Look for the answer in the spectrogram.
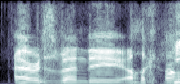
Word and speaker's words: Arizmendi Alcantara: He used to get shit for the way he pronounced Arizmendi Alcantara's name. And he's like, who I asked? I asked him. – Arizmendi Alcantara. – He told me how to say his name. So stop complaining because I'm saying it the way he told me to say it.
